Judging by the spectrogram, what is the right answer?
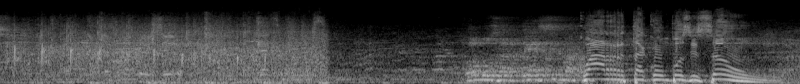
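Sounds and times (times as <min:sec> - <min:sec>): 
audience applause: 0:00.0 - 0:03.4
speech: 0:01.6 - 0:02.0, 0:04.6 - 0:07.9.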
